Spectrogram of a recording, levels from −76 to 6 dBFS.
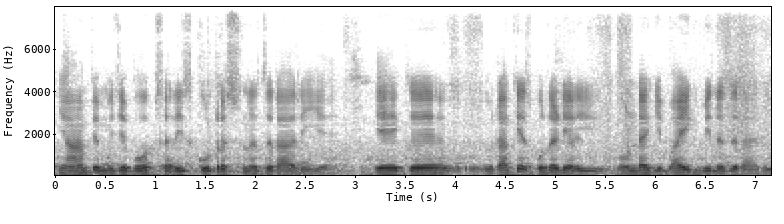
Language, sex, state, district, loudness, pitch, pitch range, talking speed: Hindi, male, Rajasthan, Bikaner, -16 LUFS, 100 Hz, 95-105 Hz, 165 wpm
